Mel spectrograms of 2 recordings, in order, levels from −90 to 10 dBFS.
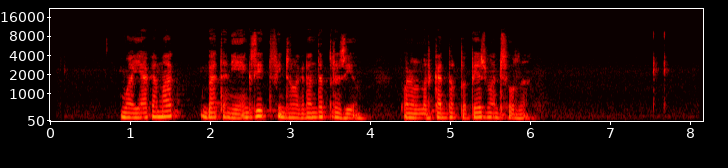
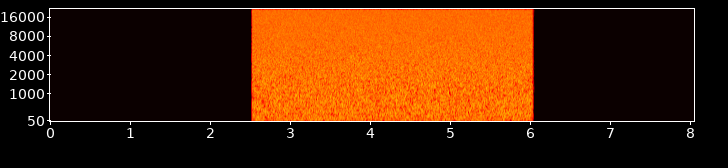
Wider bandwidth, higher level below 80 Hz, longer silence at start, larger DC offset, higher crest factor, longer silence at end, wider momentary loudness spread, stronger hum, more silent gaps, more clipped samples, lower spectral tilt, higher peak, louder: second, 10.5 kHz vs over 20 kHz; second, -82 dBFS vs -44 dBFS; second, 0.9 s vs 2.5 s; neither; first, 20 dB vs 14 dB; second, 0.45 s vs 2 s; first, 18 LU vs 3 LU; neither; neither; neither; first, -6 dB/octave vs 0 dB/octave; second, -20 dBFS vs -4 dBFS; second, -38 LUFS vs -12 LUFS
